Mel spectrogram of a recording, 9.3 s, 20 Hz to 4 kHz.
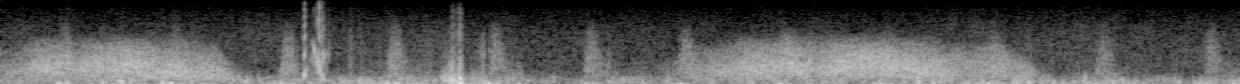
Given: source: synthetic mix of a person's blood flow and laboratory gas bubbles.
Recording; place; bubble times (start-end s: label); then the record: Doppler ultrasound of blood flow; subclavian vein
2.25-2.46 s: bubbles
From the record:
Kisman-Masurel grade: 111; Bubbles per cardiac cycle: 1 to 2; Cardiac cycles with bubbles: 1 to 10%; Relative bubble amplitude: barely perceptible (0.100 to 0.250); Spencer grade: 1 (occasional bubble signal discernible with the cardiac motion signal, with majority of cardiac periods free of bubbles); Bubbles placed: anywhere in the cardiac cycle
